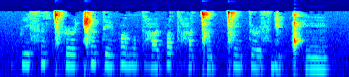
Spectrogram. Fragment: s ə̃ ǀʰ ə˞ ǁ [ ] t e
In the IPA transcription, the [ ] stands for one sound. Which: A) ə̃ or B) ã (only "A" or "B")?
A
